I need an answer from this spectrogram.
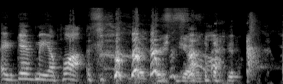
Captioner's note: laughs; applause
